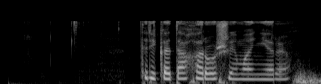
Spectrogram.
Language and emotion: Russian, neutral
